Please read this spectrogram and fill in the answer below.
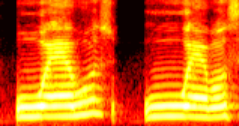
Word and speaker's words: huevos: Huevos, and notice we don't pronounce the H, the H.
